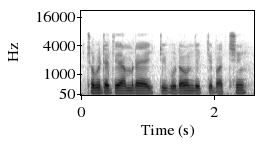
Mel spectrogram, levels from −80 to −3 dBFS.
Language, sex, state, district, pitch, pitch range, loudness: Bengali, male, West Bengal, Cooch Behar, 115 Hz, 115-120 Hz, -16 LUFS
